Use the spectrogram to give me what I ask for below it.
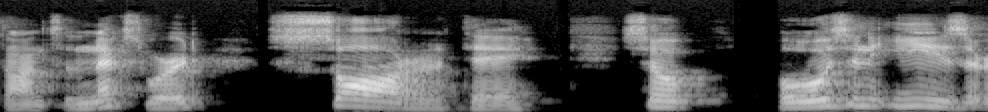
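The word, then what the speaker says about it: sorte: So sɔrte. But notice it's not te, it's te. Sɔrte, right? So pure vowel. Okay, so notice also that the R in this word rolls because it touches a T.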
